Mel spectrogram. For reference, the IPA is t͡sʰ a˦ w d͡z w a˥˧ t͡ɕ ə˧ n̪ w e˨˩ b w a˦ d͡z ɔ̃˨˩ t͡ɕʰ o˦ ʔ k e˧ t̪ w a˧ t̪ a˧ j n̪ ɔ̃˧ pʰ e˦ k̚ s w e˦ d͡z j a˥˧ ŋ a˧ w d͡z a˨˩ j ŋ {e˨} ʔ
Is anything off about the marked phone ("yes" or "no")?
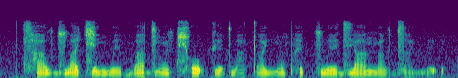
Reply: yes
